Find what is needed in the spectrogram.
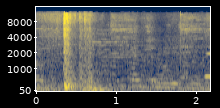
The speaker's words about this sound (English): The call to prayer at Kairouan's Great Mosque is an important sound in Tunisia, but so is the sound of doors closing on a commuter train.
